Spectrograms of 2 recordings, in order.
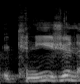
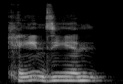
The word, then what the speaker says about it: Keynesian: And I always say this guy's name wrong, and I've never – Keynesian economics. How do you say this guy's name? – Yeah. It's Keynesian. John Maynard Keynes and Keynesian.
